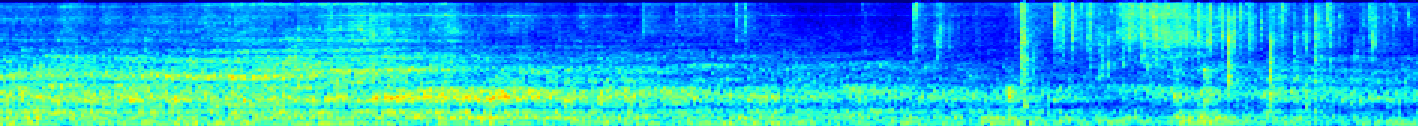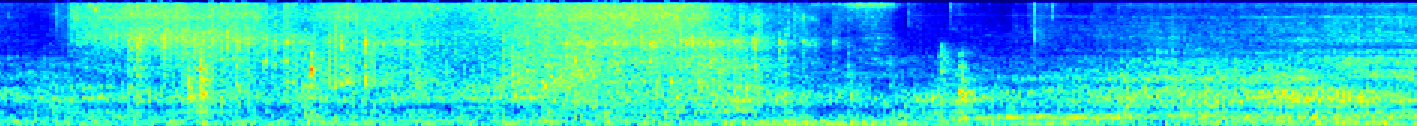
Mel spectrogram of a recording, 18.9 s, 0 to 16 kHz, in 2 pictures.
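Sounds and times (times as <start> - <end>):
excavator diesel engine: 0.0 - 18.9
rock clattering: 6.1 - 15.2
stone pouring from bucket: 6.8 - 15.4.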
